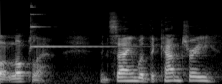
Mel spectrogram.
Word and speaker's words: Lukla: p1 we'll start off with pronunciation it is pronounced look i know there's a few various shows out there that have called it luckler but if you want to win the locals over call it lochla and same with the country nepal very phonetic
